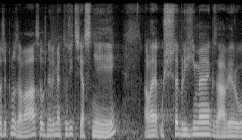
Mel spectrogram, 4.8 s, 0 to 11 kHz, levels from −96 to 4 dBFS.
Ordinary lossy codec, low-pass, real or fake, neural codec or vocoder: Opus, 32 kbps; 9.9 kHz; real; none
